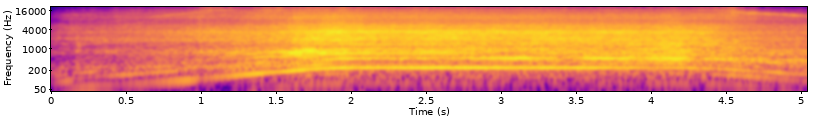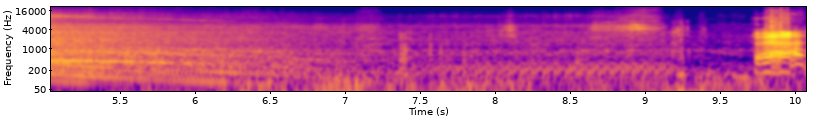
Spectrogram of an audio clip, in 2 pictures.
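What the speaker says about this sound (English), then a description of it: "Ah dear, it's a cool sounding truck" A BMW-powered P38 Range Rover off-road truck revs hard on a muddy track, its engine note climbing and holding loud for a few seconds before dropping away to a lower idle; a voice is heard briefly near the end.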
